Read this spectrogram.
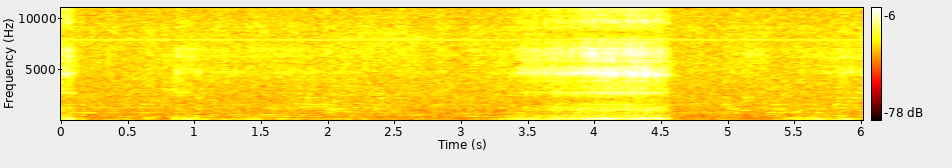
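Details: A sleeping puppy snoring loudly enough to be heard from another room: soft, low rumbling breaths with one louder snort-like snore in the middle.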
